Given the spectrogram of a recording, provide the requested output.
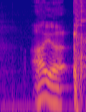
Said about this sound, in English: damn it, this cough.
